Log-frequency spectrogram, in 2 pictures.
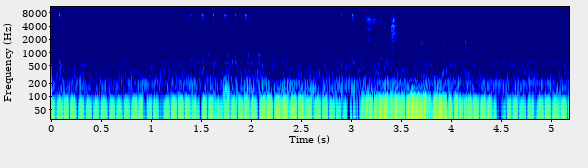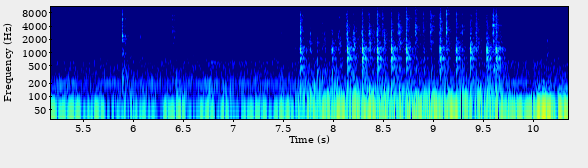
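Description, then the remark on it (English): Bursts of keyboard typing as someone enters a card number to pay, quick clicky keystrokes coming in short clusters with pauses between, ending in a denser flurry of taps over a low steady background hum. “Because I can't say out loud what I'm typing in, obviously.”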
